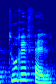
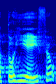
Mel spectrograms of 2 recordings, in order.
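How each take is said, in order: First: "Tour Eiffel" as said in France; French pronunciation. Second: "Torre Eiffel" as said in Brazil; Brazilian pronunciation. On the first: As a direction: say "Tour Eiffel" in French, "tur" and stress on the last syllable. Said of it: "mas lá na França é". ("Tour Eiffel" à francesa) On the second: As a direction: say "Torre Eiffel" with Portuguese sounds, two-syllable "Torre". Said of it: "Aqui no Brasil a gente fala". ("Torre Eiffel" à brasileira) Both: Shown as a demonstration.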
